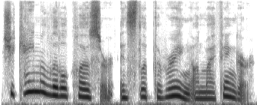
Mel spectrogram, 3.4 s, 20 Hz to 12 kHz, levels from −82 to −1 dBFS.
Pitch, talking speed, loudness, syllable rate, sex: 215 Hz, 210 wpm, -17 LUFS, 4.9 syllables/s, female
